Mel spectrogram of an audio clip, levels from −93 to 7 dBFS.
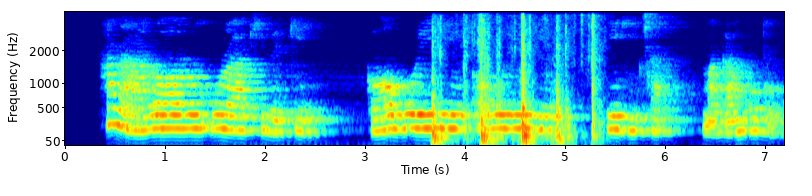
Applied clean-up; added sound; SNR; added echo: none; Walk, footsteps; 0 dB; reverberation time 0.9 s.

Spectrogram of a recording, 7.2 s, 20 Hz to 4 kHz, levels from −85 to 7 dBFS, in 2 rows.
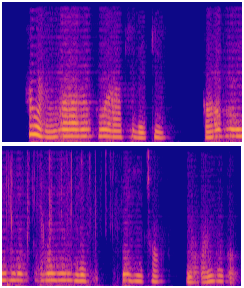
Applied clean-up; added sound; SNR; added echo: neural separator model SepFormer WHAMR!.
